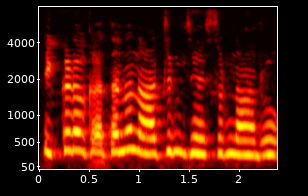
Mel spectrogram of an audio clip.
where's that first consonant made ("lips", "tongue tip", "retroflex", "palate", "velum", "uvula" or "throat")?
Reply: velum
